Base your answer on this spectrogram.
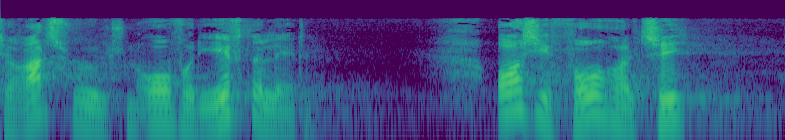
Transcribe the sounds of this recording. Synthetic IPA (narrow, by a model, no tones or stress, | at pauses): e̝ʁad̥sfø̰ːl̩sn̩ɒʊ̰ɐfɒ̽d̥iefd̥ɐlæd̥ə | ɒ̽səifɒːɦɒ̽l̰t͡sʰe̝l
